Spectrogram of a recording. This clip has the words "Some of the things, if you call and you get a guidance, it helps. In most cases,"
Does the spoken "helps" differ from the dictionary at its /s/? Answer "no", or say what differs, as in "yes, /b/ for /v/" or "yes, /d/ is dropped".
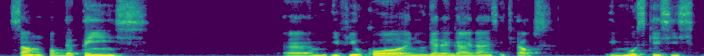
no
